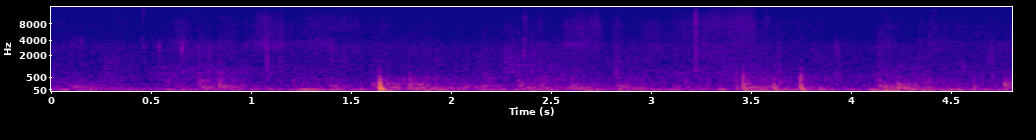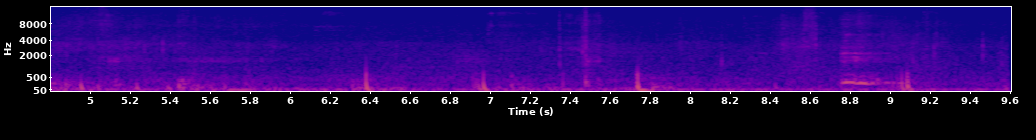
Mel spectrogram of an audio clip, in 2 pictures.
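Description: Footsteps thud on a wooden floor in a large echoing hall.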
